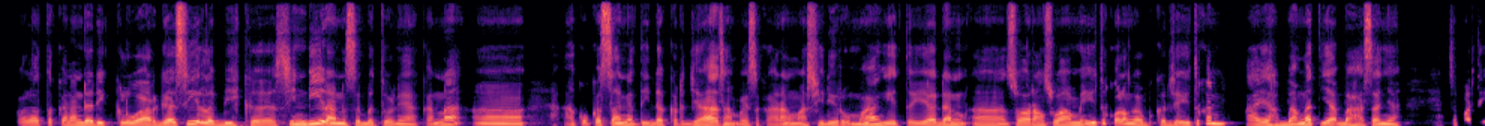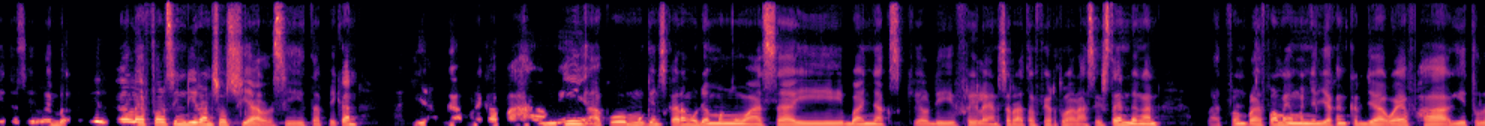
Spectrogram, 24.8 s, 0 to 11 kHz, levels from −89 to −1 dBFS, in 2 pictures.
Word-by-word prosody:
Kalau 180 +1 -4
tekanan 185 -1 -3
dari 170 0 +2
keluarga 165 +2 +2
sih 230 +2 +2
lebih 160 -2 +2
ke 155 - -3 0.2
sindiran 210 - +4
sebetulnya 135 -3 -3
karena, 170 +10 -2 0.2
eee, 140 -1 0 0.4
aku 180 +12 -9
kesannya 185 +2 +1
tidak 145 -4 -2
kerja 130 +8 +1
sampai 140 - -4
sekarang - - -5
masih 135 -1 -4
di 130 0 -1
rumah 150 - 0
gitu 145 -5 -3
ya 145 +3 +1
dan, 175 +4 -1
eee, 85 +1 -5
seorang 165 - -1
suami 170 0 -1
itu 220 +10 0
kalau 140 - 0
gak 145 0 0
bekerja 155 0 -6
itu 170 - -2
kan 260 -2 +3 0.2
payah 185 -5 -2
banget 145 +7 +2
ya 160 - +2
bahasanya. 130 -1 0 0.4
Seperti 440 +2 -11
itu - - -15
sih 450 - -4
lebe 465 - -2
mmm, 460 -3 +4
ke 215 - +1 0.2
level 215 +1 +3
sindiran 195 -3 +5
sosial 175 - +1
sih 120 +2 -4
tapi 125 -1 -9
kan 200 +1 +2 0.5
yang 165 +1 -4 0.2
gak - - -5
mereka 165 0 -4
pahami 150 +7 -1 0.2
aku 155 +5 -3
mungkin 195 0 -1
sekarang 185 +1 0
udah 150 -5 +1
menguasai 135 -1 +1
banyak 130 -1 0
skill 130 - -7
di 130 0 -4
freelancer 120 -3 -4
atau 135 - -5
virtual 135 -2 -6
assistant 145 +6 +1
dengan 135 +1 +3 0.4
platform-platform 135 +5 -2
yang - - +5
menyediakan 135 +2 +2
kerja 135 0 0
WFH 145 -4 +1
gitu 130 +1 -4
150 Hz, 170 wpm, -23 LUFS, 135-180 Hz, 0.5 s, sindiran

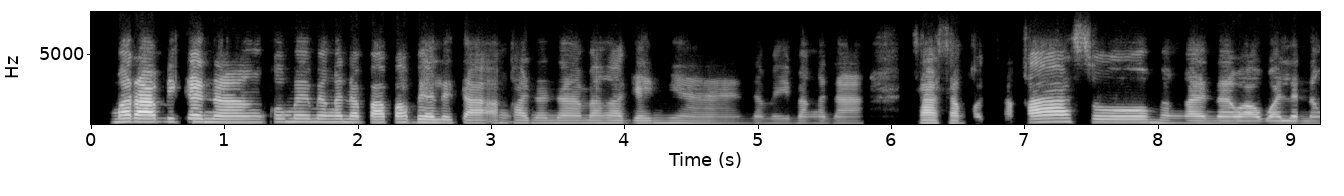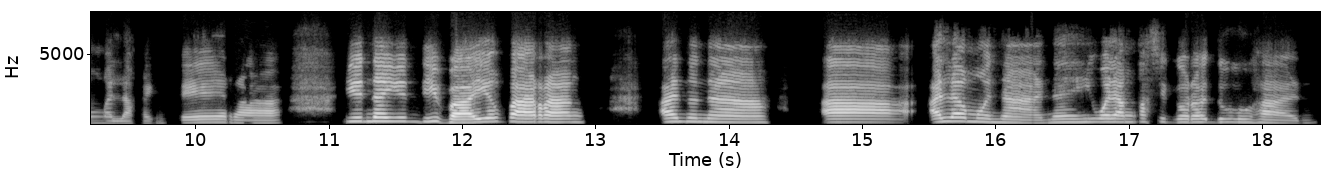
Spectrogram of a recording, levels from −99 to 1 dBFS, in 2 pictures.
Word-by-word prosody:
marami 235 0 +5
ka 240 +1 +2
nang, 210 -2 -2
kung 235 0 -9
may 235 0 -4
mga 225 -1 -4
napapabalitaan 200 -4 -4
ka 175 - -8
na 175 - -13
na 170 0 -9
mga 170 0 -9
ganyan, 155 -3 -14
na 155 - -19
may 155 0 -21
mga 155 0 -16
nasasangkot 155 +2 -8
sa - - -15
kaso, 215 -2 -1
mga 160 -3 -8
nawawalan 150 0 -5
ng 150 0 -15
malaking 150 0 -13
pera, 190 -4 -4 0.5
'yon 270 0 +2
na 280 -1 +7
'yon, 275 -2 0
'di 260 +3 0
ba? 205 0 +9
'Yung 255 +3 +2
parang 230 -3 +6 0.6
ano 255 +1 +2
na, 235 -2 +1 0.7
ah, 220 -1 +4 0.2
alam 270 +2 +3
mo 250 -1 -3
na 200 -4 -2
nahi 220 +2 -5
walang 235 -1 +2
kasiguraduhan 215 -6 -5
210 Hz, 125 wpm, -22 LUFS, 170-230 Hz, 0.7 s, ba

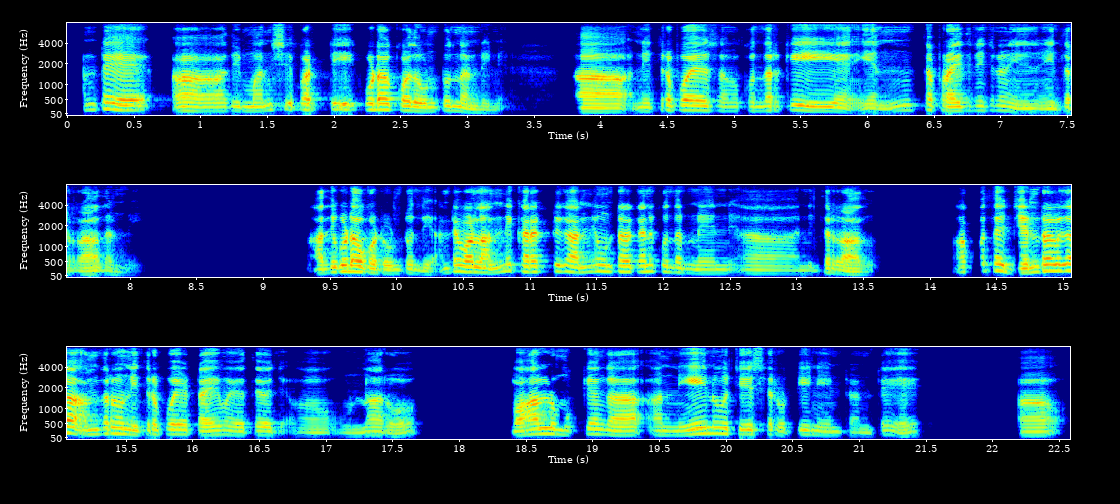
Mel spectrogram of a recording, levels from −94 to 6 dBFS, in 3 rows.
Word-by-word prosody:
అంటే 195 +3 -2 0.5
ఆహ్, 135 -2 +3
అది 140 +1 -9
మనిషి 170 - -6
బట్టి 375 -2 0 0.2
కూడా 180 - +7
కొది 155 - +4
ఉంటుందండి. 130 -8 -7 0.7
ఆహ్, 120 -1 +4
నిద్రపోయే 160 +4 +2
సం 135 - -10
కొందరికి 145 +3 +1 0.5
ఎంత 160 +10 -14
ప్రయత్నించినా 150 +3 0
ని 115 - -7 0.2
నిద్ర 110 - -6
రాదండి. - - -5 1.4
అది 165 - 0
గూడా 185 -2 +8
ఒకటి 165 - -1
ఉంటుంది. 120 -3 -10
అంటే 145 - -5
వాళ్ళు 170 -2 +8
అన్ని 195 +10 -5
కరెక్ట్‌గా 175 +2 +4
అన్ని 165 +4 -8
ఉంటారు. 180 -1 +2
కానీ, 180 +2 0
కొందరు 160 -6 -6
నే 125 - -8
ని 125 - -18
ఆహ్, 115 -1 -10
నిద్ర 110 -1 -6
రాదు. - - 0 0.6
కాకపోతే, 215 +6 -2
జనరల్‌గా 205 +8 +6
అందరూ 180 +5 -1
నిద్రపోయే 155 +2 -1
టైమ్ 135 +2 -1
ఏదైతే 130 +1 -7 0.3
ఆహ్, 110 0 -15 0.2
ఉన్నారో 125 +4 -7 0.9
వాళ్ళు 165 +5 +4
ముఖ్యంగా 145 0 -2 0.3
ఆహ్, 135 - -7
నేను 180 +6 +4 0.2
చేసే 155 0 -3
రొటీన్ 145 +3 -9
ఏంటంటే 115 +3 -17 1.0
ఆహ్, 120 0 -2
145 Hz, 135 wpm, -21 LUFS, 125-170 Hz, 1.4 s, గూడా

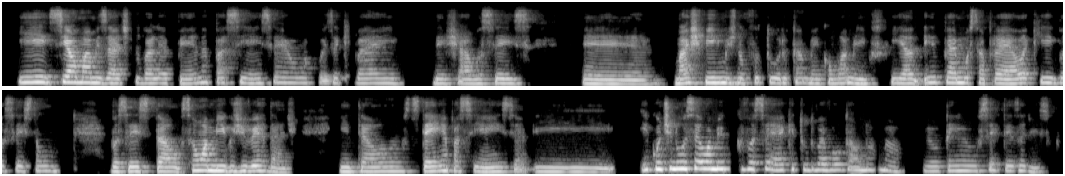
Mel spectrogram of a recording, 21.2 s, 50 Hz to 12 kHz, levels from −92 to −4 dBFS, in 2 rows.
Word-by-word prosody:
E 220 0 +4
se 220 +1 +2
é 215 - +8
uma 210 0 +4
amizade 185 -2 0
que 195 - -8
vale 185 0 -3
a 185 - -4
pena, 185 +5 -4
paciência 190 -1 -6
é 200 -1 -5
uma 195 0 -8
coisa 190 -1 -6
que - - -19
vai 185 -1 -5 0.3
deixar 170 0 -3
vocês, 170 +1 -2 0.6
eh, 155 -2 0 0.2
mais 180 +3 +2
firmes 200 -1 +4
no 190 -2 -3
futuro 195 -1 -3
também 185 -3 -5
como 170 +1 -4
amigos, 170 -4 0 0.2
e 185 - -1
a 180 - +1
e 205 +3 0
vai 200 -1 -1
mostrar 195 -2 0
pra 180 +1 -3
ela 175 +2 +2
que 195 +1 -2
vocês 190 -1 -6
estão 195 -1 -7 0.5
vocês 175 0 +1
estão 175 -2 0
são 210 +7 +2
amigos 200 -3 +6
de 195 - +2
verdade, 170 -7 0 0.5
então 175 +1 0 0.2
tenha 185 +2 +3
paciência, 170 -3 -3
e 160 -2 -2 0.3
e 240 - +2
continua 275 +2 +9
a - - +4
ser 285 0 +2
o 280 - +7
amigo 275 0 +9
que 250 - -6
você 265 +1 -1
é 225 -2 -2
que 255 +3 -6
tudo 225 -2 -6
vai 230 0 -1
voltar 230 +1 -5
ao 225 - -1
normal. 220 -6 -4 0.2
Eu 185 0 -6
tenho 200 0 -3
certeza 200 -1 -5
disso. 160 -1 -9
185 Hz, 180 wpm, -22 LUFS, 175-205 Hz, 0.6 s, continua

